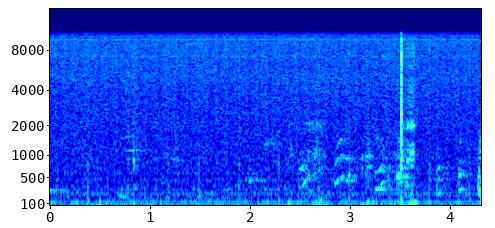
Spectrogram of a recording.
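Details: Five-week-old puppies at play after the night-time feeding. Short, squeaky high whines and little yips come in quick bursts in the second half, with a sharp click among them, over a steady background hiss.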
